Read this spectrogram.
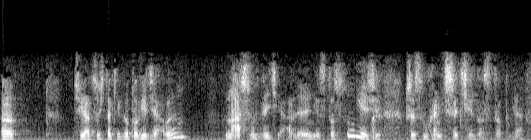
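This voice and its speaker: Sly, drawling veteran police lieutenant. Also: male voice, low voice, wildly swooping pitch, heavily acted. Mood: sly, menacing. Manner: sardonic, insinuating, drawling with theatrical pauses. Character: cunning, sardonic veteran male homicide police lieutenant. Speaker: actor in a radio play. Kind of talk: Polish radio drama acting. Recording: muffled phone-like radio recording, hum.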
